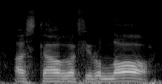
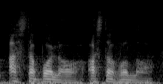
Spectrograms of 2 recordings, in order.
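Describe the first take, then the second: First: Slow, careful "Astaghfirullah" with a clear gh and every syllable full; said properly. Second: Sloppy quick "Astagfirullah" slurred to astapolo; said wrongly. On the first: Preacher showing the congregation the right way to say it. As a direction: pronounce "Astaghfirullah" slowly, gh from the throat. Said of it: "Kena sebut molek lah". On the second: Preacher mocking the careless way people say it. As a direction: mumble "Astagfirullah" fast, swallowing the gh. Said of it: "Jangan sebut". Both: Shown as a demonstration.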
